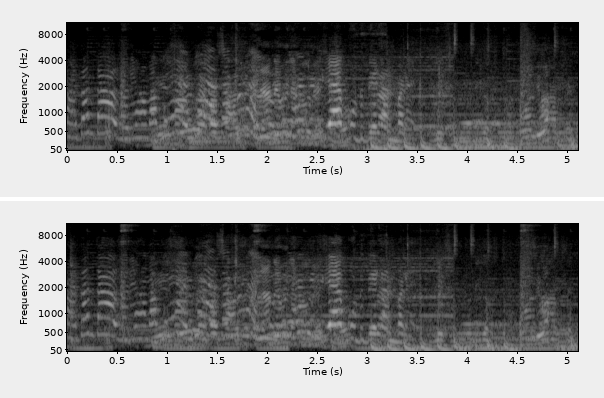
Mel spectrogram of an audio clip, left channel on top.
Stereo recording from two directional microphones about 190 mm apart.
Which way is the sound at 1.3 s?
65° right (ahead or behind).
